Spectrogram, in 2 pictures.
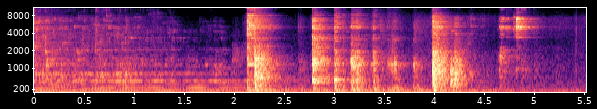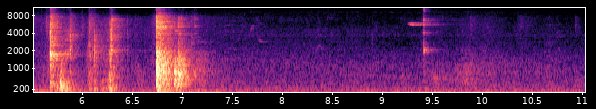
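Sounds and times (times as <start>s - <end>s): metal and glass kitchenware clinking: 2.1s - 5.2s.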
